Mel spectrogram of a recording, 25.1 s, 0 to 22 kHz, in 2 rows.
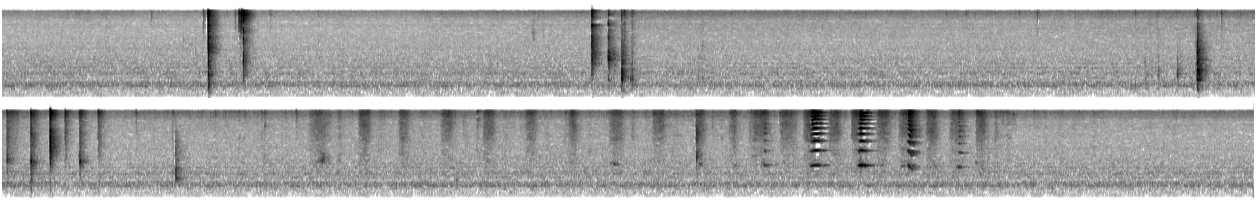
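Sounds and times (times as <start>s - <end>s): faint steady hum: 0.0s - 25.0s
seasoning shaker clicking: 15.5s - 22.6s.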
